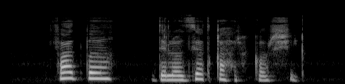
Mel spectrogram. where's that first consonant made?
lips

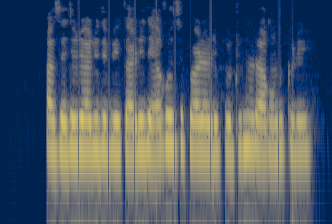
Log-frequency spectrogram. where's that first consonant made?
tongue tip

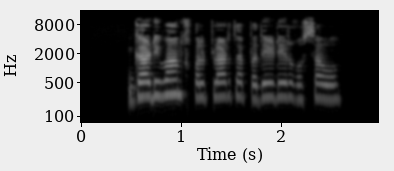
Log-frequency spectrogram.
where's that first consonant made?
velum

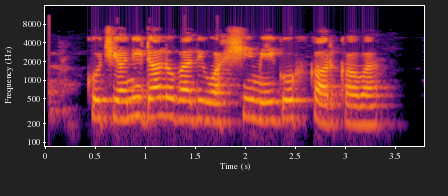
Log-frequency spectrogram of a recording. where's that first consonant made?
velum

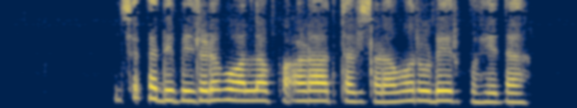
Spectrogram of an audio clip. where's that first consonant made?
tongue tip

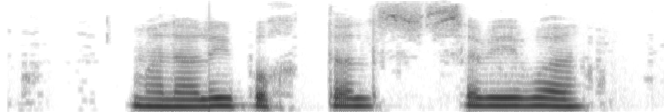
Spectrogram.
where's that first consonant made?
lips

